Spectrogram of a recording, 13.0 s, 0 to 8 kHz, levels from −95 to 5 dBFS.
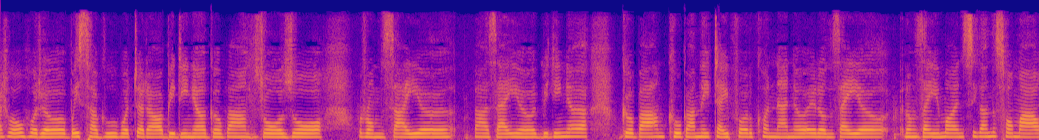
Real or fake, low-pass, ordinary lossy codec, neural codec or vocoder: fake; 7.2 kHz; AAC, 32 kbps; codec, 16 kHz, 0.5 kbps, X-Codec, HuBERT features, trained on LibriSpeech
